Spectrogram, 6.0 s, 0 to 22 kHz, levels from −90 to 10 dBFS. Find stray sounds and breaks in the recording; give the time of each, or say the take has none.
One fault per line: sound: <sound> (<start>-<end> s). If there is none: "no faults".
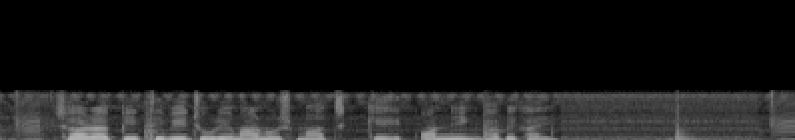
sound: thud (5.0-5.5 s)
